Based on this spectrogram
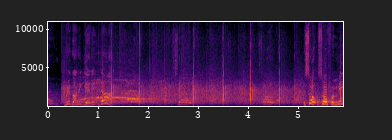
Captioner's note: cheering and applause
